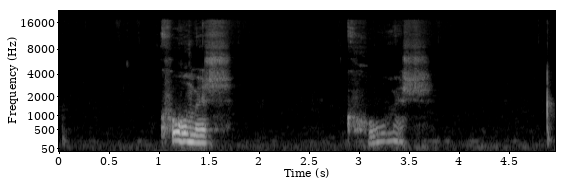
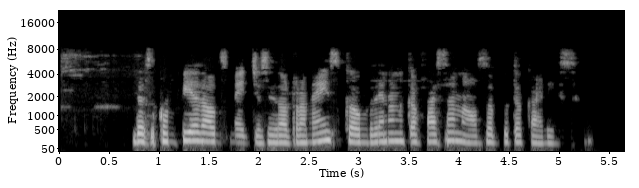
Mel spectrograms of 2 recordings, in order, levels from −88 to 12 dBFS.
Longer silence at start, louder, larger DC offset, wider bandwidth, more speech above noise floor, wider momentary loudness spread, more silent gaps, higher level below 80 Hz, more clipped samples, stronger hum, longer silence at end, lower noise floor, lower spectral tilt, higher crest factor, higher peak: first, 1.05 s vs 0.05 s; second, -27 LUFS vs -19 LUFS; neither; first, 17.5 kHz vs 8.4 kHz; first, 43 dB vs 28 dB; first, 21 LU vs 13 LU; neither; second, -70 dBFS vs -60 dBFS; neither; neither; second, 0.05 s vs 0.5 s; first, -69 dBFS vs -47 dBFS; about the same, -6 dB/octave vs -5 dB/octave; first, 22 dB vs 16 dB; second, -10 dBFS vs -2 dBFS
